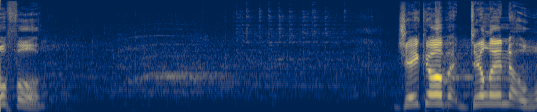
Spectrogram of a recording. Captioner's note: cheers and applause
